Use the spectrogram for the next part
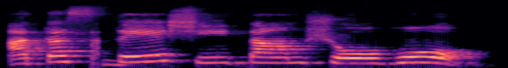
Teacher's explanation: The Visarga should be heard.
